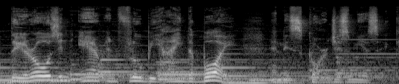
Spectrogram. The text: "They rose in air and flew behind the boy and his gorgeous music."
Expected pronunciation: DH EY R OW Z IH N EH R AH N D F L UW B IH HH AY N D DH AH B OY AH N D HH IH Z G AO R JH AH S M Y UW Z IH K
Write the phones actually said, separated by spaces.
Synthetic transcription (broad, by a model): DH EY R OW Z IH N EH R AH N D F L UW B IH HH AY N D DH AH B OY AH N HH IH S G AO R JH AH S M Y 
